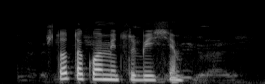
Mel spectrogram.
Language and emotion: Russian, neutral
